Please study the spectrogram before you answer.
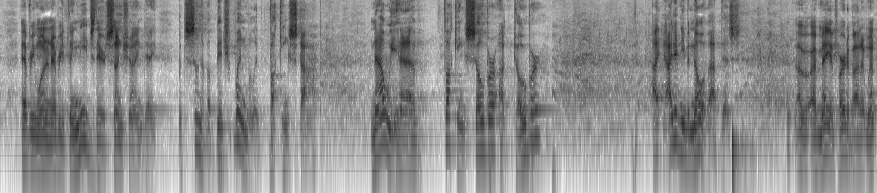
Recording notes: The live rants come from this past weekend’s shows at the Fox Performing Arts Center in Riverside, CA and the Fremont Theater in San Luis Obispo, CA.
